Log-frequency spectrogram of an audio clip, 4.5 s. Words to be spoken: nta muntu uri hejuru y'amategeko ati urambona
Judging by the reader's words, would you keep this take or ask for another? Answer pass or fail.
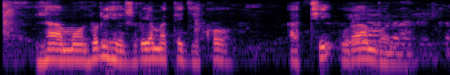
pass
